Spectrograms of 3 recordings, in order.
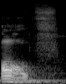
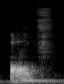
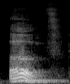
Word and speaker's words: of: Notice I don't say of. And in fact, I almost never say of. I say of. So that actually sounds like UV, of.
